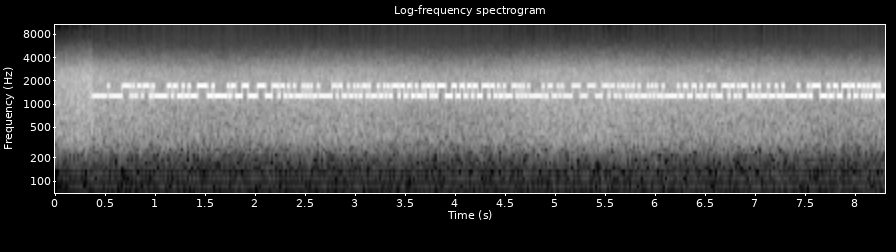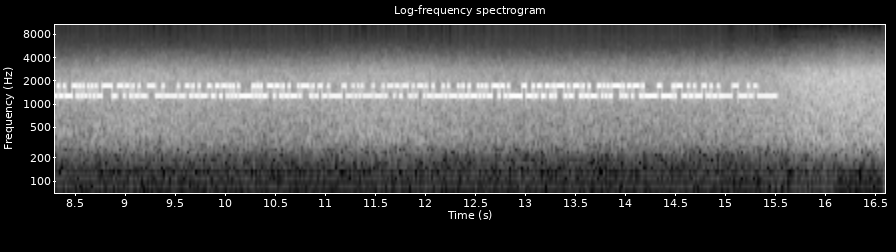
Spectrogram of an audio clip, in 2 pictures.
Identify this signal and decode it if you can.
RTTY (50 baud, 450 Hz shift), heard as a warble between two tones, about 1500 Hz centre, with radio static. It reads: L5BMO 6LJGJ PDOIL 4WXOO D6WPG Z1KOW RG465 9U84Y 32CXK NHKK6 CIEA4 VZ0MW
